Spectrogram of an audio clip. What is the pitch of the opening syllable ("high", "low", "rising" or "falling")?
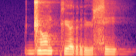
high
